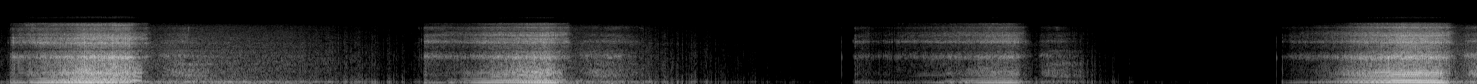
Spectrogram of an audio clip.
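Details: Heavy snoring in a sleeping man: loud, harsh vibrating snores on each breath, about 14 per minute, with silent gaps between breaths.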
